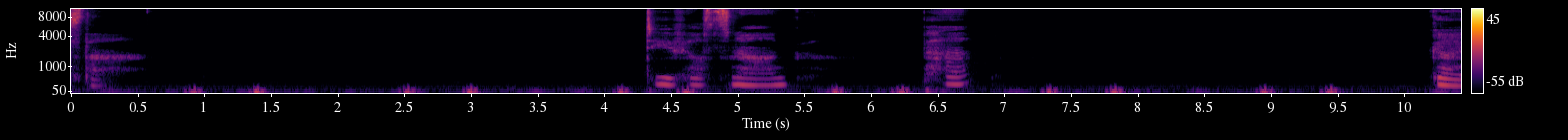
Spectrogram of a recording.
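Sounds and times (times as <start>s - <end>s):
speech: 0.0s - 0.4s, 4.4s - 5.6s, 6.4s - 6.8s, 10.2s - 10.4s
quiet hum: 0.0s - 10.4s
slow heartbeat thuds: 0.8s - 1.6s, 2.4s - 3.2s, 4.0s - 4.3s, 5.7s - 6.5s, 7.2s - 8.0s, 8.9s - 9.6s.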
